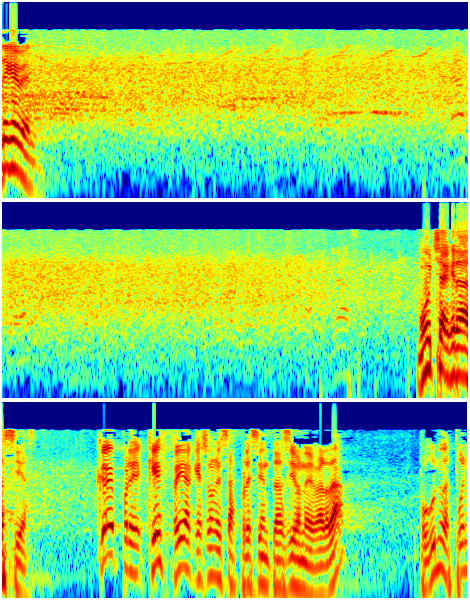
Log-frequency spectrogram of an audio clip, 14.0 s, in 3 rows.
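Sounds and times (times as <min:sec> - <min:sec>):
speech: 0:00.0 - 0:00.5, 0:08.8 - 0:09.7, 0:10.3 - 0:12.9, 0:13.5 - 0:13.9
loud audience applause: 0:00.0 - 0:10.8.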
